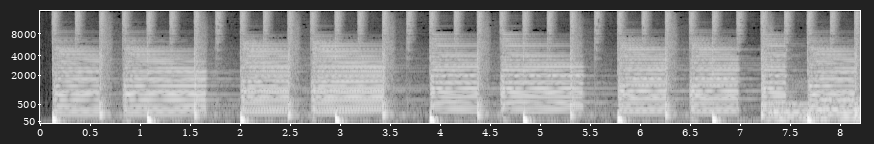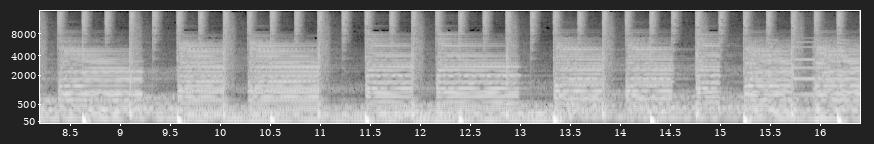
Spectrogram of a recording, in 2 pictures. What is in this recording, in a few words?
Wave 1 [Yucatan FX (Turtle Beach Cancun FX Clone)]; Serdaco; raptor call of the shadows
